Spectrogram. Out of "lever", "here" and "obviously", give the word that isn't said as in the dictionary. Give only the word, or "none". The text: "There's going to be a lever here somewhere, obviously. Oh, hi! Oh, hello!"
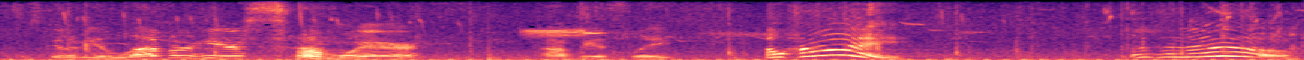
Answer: none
